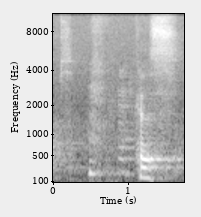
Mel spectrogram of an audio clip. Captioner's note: chuckles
